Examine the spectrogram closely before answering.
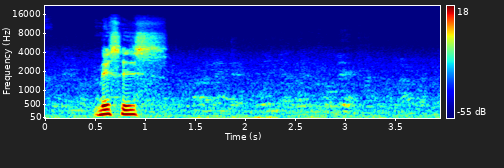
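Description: A striker flicked across a wooden board clicks against game pieces.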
